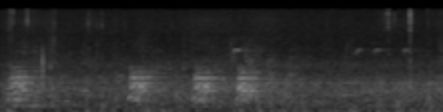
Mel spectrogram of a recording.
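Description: A dog barking, four short barks over the first two and a half seconds: one right at the start, then three close together.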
